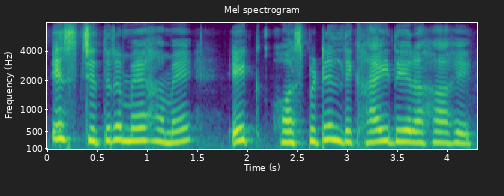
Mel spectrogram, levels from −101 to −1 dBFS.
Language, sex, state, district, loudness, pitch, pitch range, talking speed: Hindi, female, Madhya Pradesh, Bhopal, -15 LUFS, 265 Hz, 245-290 Hz, 140 wpm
